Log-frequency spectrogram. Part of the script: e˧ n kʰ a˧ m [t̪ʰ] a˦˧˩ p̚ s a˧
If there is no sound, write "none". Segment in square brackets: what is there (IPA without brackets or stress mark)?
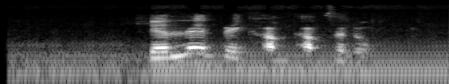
t̪ʰ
